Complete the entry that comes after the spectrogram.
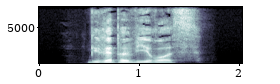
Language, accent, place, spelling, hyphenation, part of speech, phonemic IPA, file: German, Germany, Berlin, Grippevirus, Grip‧pe‧vi‧rus, noun, /ˈɡʁɪpəˌviːʁʊs/, De-Grippevirus.ogg
- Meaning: flu virus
